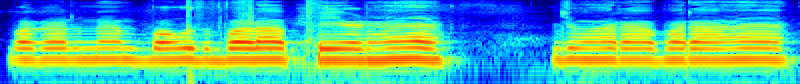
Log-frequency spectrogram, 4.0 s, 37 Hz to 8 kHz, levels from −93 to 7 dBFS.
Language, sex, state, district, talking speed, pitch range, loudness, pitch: Hindi, male, Jharkhand, Deoghar, 150 wpm, 180-185 Hz, -16 LUFS, 180 Hz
